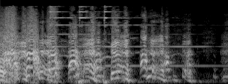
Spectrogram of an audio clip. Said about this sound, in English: Ring the bell.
